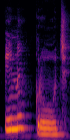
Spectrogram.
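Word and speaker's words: encroach: बनी इन क्रो और आगे ए लिखा है यहां पे हमें ए का उच्चारण नहीं करना ए यहां पे हमारा साइलेंट रहेगा और आगे सी एच इसे पढ़ेंगे चा तो इतनी मीनिंग क्या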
